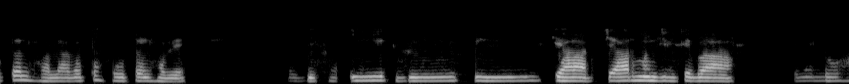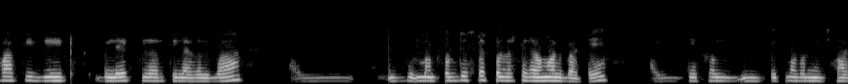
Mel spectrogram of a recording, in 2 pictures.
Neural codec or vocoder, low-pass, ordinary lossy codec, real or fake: codec, 24 kHz, 3 kbps, HILCodec; 5.4 kHz; none; fake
